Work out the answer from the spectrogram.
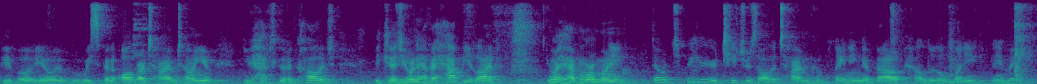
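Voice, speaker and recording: A man's voice: on the high side, quick pace, creaky, a little mellow. A man teaching a class, lecturing students bluntly with lots of rhetorical questions. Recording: echoey classroom with faint room noise.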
